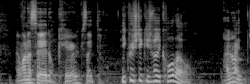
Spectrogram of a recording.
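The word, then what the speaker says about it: Ikra Shidiqi: Ikra Shadiki. I remember of Rafiki. That's just the way you said it. Rafiki. It does rhyme. Ikra Shadiki rhymes with Rafiki.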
